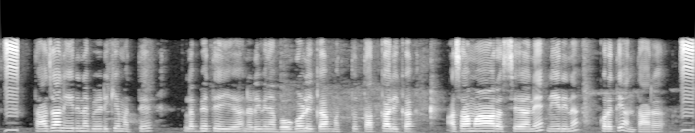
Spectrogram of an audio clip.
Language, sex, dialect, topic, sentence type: Kannada, female, Central, agriculture, statement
